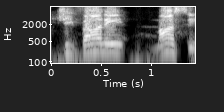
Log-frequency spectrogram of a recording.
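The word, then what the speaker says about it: Giovanni Masi: I mispronounced name there. It is actually Giovani Masi, not Giovani. It's Giovani Masi.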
